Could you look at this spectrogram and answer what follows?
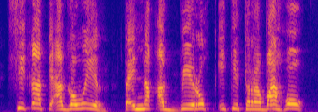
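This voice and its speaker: A woman's voice: high-pitched, normal speed, pushed and bright, no echo, clean studio sound. A woman with an Ilocano accent playing a nagging, defensive, hard-pressed mother in a radio drama, combative and scolding.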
